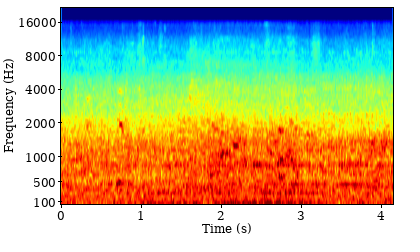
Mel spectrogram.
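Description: A car driving slowly past close by on a paved street, its engine and tyre rumble growing louder towards the middle as it passes, with passers-by talking.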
